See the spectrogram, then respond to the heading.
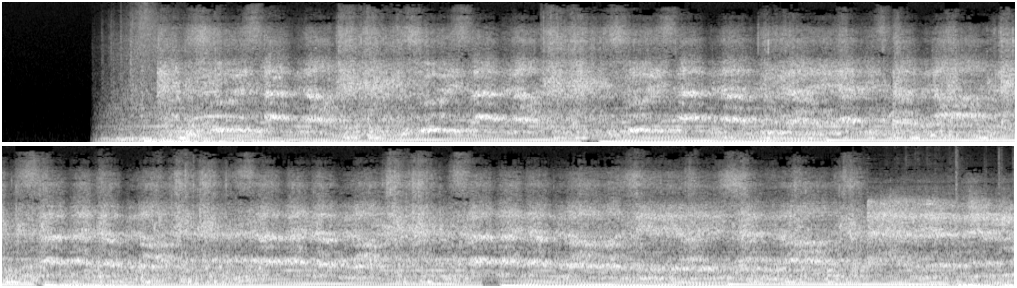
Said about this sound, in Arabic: هذه عينة من أغان غاضبة ضجت بها ملاعب كرة القدم في الجزائر ورددتها حناجر الآلاف من جماهير النوادي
